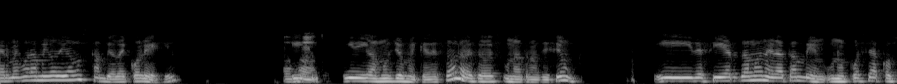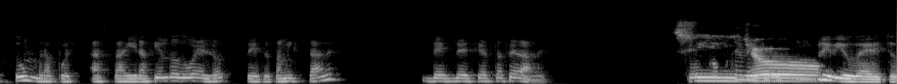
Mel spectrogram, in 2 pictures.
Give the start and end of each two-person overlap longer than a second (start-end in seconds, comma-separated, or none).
15.8-17.3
